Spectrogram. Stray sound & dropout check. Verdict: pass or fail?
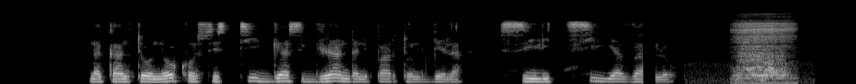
fail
